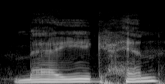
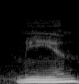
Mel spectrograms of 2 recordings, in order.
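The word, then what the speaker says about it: Meighen: But it's like Meehan is how it looks. – Ooh. – Meehan, but the GH kind of does a silent thing, so...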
